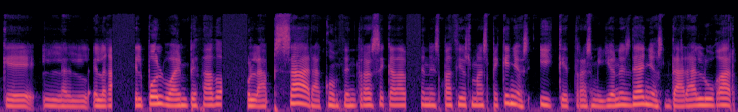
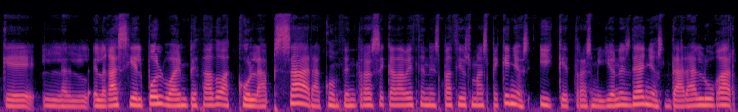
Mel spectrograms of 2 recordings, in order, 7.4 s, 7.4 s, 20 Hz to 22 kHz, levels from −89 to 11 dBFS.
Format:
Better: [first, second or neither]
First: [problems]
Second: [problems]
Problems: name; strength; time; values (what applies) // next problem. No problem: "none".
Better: second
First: audio cutting out; at 1 s, at 2 s and at 4 s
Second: none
